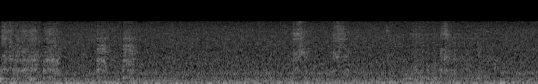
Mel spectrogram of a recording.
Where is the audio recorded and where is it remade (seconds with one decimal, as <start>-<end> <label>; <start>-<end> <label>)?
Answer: 0.0-4.0 recorded; 4.0-5.0 remade; 5.0-5.4 recorded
